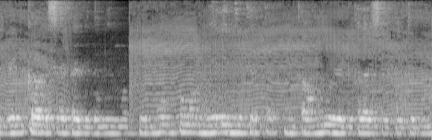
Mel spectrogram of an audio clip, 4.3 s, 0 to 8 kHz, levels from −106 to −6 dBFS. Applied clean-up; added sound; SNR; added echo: none; Fart; 11 dB; reverberation time 0.7 s.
